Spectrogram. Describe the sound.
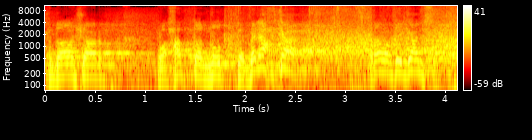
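A noisy crowd in a courtroom in Cairo, Egypt, claps and shouts during a trial as the judge orders cameras banned, with raised, overlapping voices jeering loudly over a steady wash of applause.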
